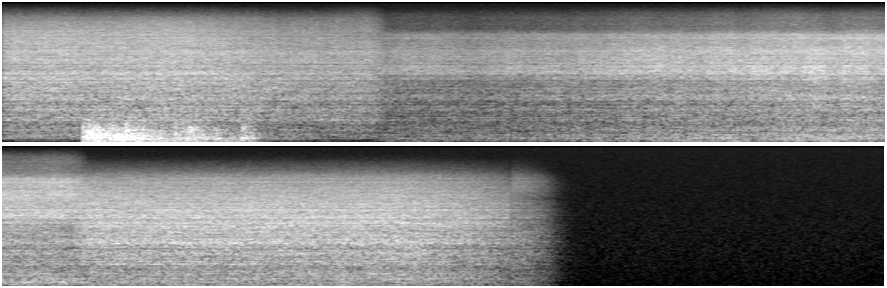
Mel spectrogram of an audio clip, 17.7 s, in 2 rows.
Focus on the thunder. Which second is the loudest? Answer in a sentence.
The loudest moment of the thunder is at 1 second.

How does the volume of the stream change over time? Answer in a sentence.
The loudness of the stream goes down, then up.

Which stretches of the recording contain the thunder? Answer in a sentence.
The thunder can be heard from 0.8 to 2.5 s.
